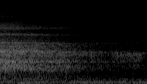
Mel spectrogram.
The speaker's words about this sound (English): take a deep breath. Exhale.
